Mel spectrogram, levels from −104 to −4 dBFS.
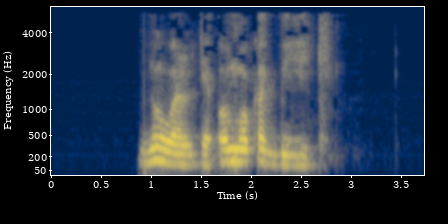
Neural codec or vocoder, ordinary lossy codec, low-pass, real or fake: codec, 24 kHz, 3 kbps, HILCodec; MP3, 24 kbps; 5.4 kHz; fake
